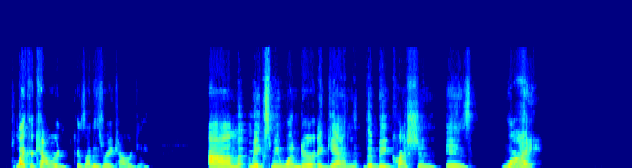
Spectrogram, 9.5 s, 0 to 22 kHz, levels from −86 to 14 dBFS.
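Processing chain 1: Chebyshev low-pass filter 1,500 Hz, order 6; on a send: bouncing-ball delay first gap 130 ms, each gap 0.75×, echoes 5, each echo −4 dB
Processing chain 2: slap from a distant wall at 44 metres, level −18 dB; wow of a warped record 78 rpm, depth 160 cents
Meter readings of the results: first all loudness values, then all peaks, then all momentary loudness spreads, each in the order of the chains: −28.0, −28.5 LKFS; −8.5, −7.0 dBFS; 12, 13 LU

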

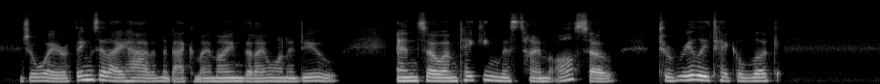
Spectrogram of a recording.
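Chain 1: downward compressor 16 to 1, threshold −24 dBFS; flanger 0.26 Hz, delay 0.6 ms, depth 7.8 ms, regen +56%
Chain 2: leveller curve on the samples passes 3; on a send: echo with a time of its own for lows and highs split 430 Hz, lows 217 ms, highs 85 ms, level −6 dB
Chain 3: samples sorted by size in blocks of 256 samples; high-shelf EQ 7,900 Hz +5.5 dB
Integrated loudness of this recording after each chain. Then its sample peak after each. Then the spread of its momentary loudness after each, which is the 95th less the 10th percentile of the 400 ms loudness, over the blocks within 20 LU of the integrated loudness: −34.0, −16.5, −25.5 LKFS; −17.5, −3.5, −6.0 dBFS; 7, 10, 9 LU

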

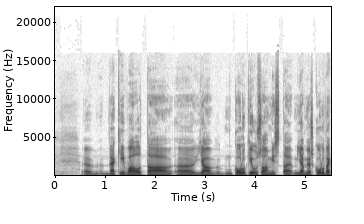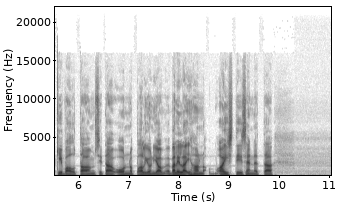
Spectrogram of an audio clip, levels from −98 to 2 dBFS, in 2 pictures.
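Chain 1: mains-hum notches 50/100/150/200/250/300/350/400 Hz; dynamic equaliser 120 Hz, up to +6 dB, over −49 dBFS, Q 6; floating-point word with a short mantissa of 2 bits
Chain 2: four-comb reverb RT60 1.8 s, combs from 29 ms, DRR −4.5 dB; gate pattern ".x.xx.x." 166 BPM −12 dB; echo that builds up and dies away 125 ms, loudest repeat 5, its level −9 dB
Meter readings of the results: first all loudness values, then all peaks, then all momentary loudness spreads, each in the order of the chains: −25.5, −20.0 LKFS; −6.0, −3.0 dBFS; 8, 6 LU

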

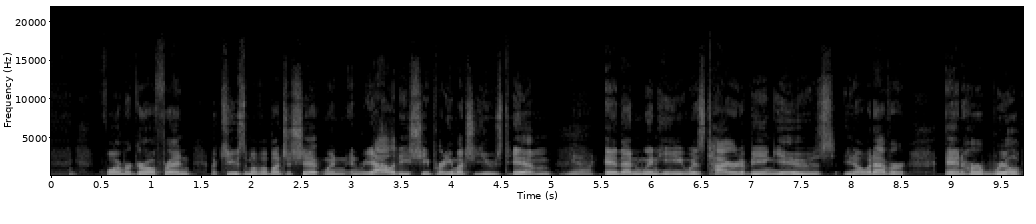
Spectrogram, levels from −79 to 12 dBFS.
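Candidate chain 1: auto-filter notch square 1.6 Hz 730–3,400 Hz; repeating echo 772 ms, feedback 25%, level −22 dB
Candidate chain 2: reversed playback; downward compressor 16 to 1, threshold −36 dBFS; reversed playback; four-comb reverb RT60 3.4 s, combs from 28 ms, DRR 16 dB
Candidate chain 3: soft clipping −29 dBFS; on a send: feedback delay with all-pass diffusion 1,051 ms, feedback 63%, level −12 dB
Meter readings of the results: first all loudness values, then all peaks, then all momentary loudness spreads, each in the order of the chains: −31.0, −41.0, −34.5 LKFS; −15.0, −27.0, −24.5 dBFS; 8, 4, 6 LU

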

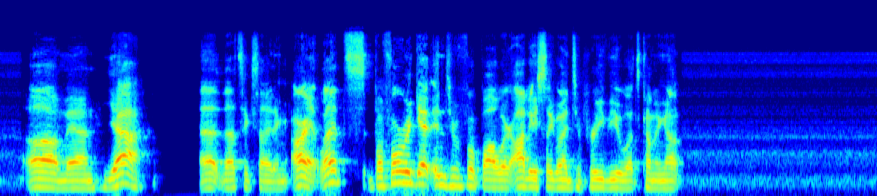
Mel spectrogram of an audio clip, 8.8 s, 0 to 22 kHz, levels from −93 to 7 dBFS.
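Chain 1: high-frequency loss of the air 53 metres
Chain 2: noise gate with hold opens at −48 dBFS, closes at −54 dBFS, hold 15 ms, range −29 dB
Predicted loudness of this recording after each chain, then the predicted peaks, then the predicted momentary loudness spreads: −26.0, −26.0 LKFS; −8.0, −8.0 dBFS; 10, 10 LU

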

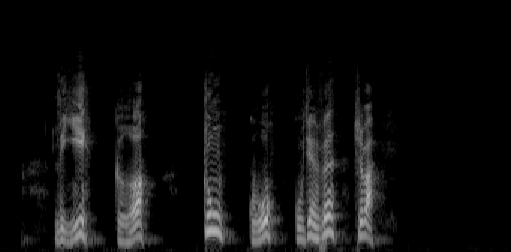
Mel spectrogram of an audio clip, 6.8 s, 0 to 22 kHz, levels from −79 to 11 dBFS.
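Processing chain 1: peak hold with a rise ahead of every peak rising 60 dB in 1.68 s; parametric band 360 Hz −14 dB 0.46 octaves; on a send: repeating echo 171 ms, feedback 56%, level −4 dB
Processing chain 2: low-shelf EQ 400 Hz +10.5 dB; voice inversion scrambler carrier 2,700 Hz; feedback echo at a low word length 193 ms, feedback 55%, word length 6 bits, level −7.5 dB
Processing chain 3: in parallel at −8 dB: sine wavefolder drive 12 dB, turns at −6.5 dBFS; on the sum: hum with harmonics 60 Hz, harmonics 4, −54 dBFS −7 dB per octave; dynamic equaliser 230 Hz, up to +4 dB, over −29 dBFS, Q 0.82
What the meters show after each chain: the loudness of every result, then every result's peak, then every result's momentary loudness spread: −22.0, −17.5, −16.5 LKFS; −4.0, −4.0, −5.5 dBFS; 15, 15, 11 LU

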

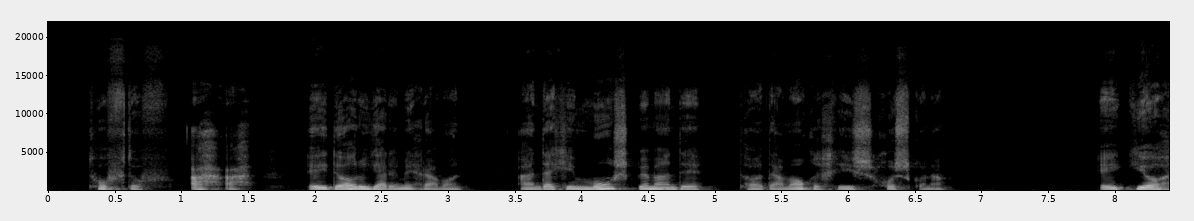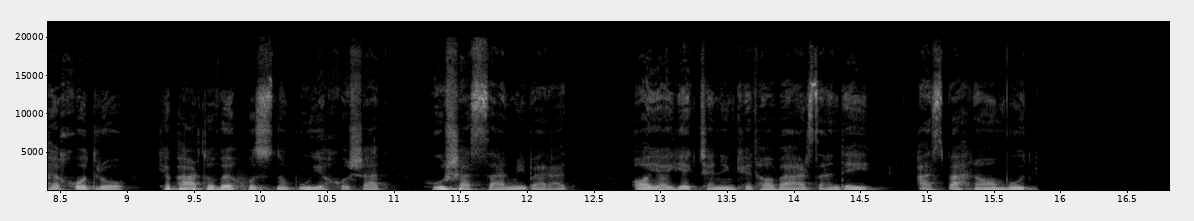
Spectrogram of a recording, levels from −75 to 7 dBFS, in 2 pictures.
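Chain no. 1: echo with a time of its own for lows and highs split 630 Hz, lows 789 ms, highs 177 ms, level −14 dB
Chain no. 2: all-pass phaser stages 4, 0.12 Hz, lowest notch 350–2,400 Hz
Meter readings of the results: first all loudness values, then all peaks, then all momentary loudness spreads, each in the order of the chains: −28.5, −30.0 LKFS; −9.5, −12.0 dBFS; 17, 16 LU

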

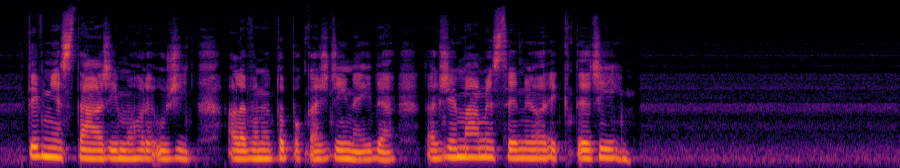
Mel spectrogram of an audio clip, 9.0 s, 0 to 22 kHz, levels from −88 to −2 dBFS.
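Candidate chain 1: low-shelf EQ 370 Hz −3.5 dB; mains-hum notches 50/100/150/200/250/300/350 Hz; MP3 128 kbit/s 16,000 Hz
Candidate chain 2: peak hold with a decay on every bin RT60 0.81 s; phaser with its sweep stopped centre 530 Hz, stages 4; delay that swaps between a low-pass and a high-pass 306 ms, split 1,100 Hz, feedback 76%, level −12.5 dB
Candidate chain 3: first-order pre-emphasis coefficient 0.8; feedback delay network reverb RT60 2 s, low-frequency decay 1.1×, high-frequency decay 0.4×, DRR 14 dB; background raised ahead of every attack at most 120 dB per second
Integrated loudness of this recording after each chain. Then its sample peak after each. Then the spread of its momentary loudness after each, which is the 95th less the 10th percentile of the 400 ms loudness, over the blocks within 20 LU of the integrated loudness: −32.0, −31.0, −38.5 LKFS; −14.0, −13.5, −17.0 dBFS; 8, 18, 14 LU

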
